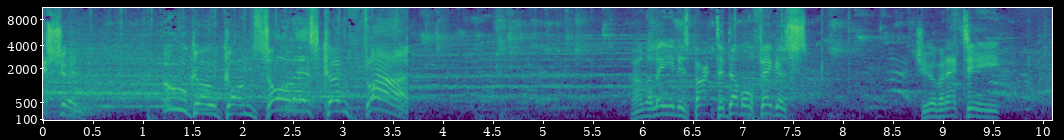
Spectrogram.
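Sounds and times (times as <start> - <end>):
arena hall noise: 0.0 - 10.0.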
